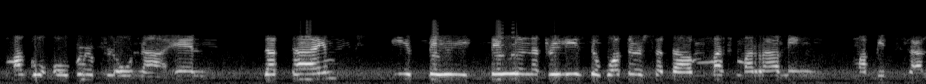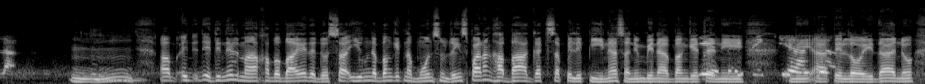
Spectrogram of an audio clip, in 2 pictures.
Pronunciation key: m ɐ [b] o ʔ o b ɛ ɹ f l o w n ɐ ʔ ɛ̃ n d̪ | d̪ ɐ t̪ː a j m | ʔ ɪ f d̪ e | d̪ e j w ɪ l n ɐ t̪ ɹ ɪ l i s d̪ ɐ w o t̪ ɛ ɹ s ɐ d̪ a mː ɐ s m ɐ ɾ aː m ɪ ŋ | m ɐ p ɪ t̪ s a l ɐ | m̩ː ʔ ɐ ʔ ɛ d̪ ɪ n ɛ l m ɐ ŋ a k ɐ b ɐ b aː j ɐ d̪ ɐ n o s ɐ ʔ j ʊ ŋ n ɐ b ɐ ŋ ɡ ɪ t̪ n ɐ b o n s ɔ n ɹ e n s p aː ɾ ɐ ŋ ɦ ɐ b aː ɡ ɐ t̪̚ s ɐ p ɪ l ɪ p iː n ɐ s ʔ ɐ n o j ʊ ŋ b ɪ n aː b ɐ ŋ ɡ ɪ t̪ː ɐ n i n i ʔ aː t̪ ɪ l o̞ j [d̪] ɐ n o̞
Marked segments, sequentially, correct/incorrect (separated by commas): incorrect, correct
